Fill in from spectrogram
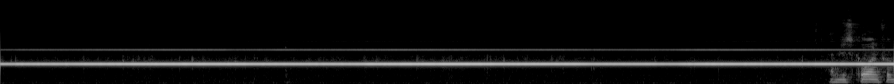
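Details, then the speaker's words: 1937 Grunow 588 radio while tuning the IF capacitors: pure steady test tone whose loudness sags and recovers, then cuts to crackle; intermittent cold solder connection dropping the signal, possibly fixed when RF-side components are replaced. "whatever's causing that cold connection is now the biggest issue and it could be when i go in and replace the components and restore the rf side to probably take care of it"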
